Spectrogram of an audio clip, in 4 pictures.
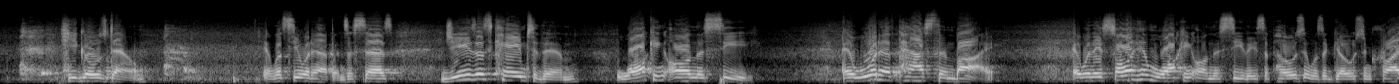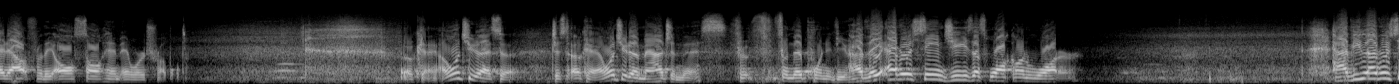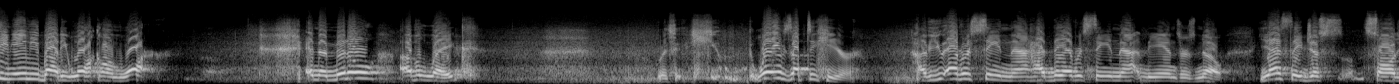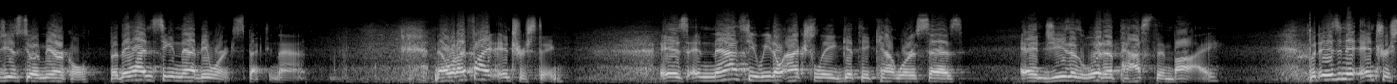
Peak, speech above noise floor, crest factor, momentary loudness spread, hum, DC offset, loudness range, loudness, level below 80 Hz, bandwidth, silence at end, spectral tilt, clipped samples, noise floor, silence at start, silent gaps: -6 dBFS; 27 dB; 14 dB; 17 LU; none; under 0.1%; 4 LU; -19 LUFS; -66 dBFS; 14 kHz; 0 s; -3 dB/octave; under 0.1%; -45 dBFS; 0.05 s; none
